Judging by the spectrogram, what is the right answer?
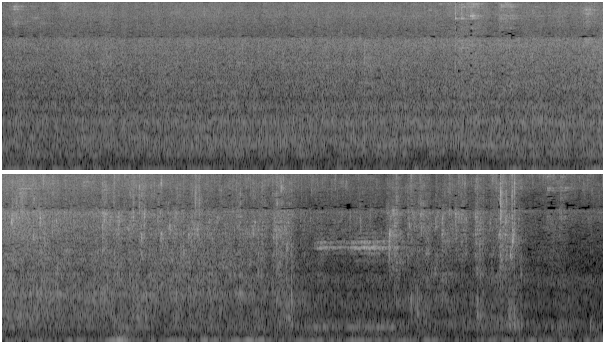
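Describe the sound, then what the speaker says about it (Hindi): Water poured into a pan of softened tomatoes while cooking suji upma in a home kitchen, a steady trickling pour running continuously at close range with no talk. "एबे उपमा हिसाब रे पानी देबा।"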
